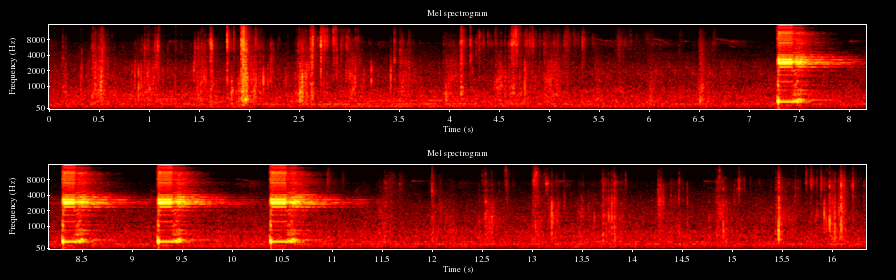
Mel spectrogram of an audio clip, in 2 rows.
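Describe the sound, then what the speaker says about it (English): The original car horn of a 2013 Toyota Highlander sounds four times in a row, each blast short, loud and evenly spaced about a second apart, heard from a few feet away after soft footsteps and handling noises. "let me walk to the horn, push the horn, and you'll get an indication of what it sounds like now"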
